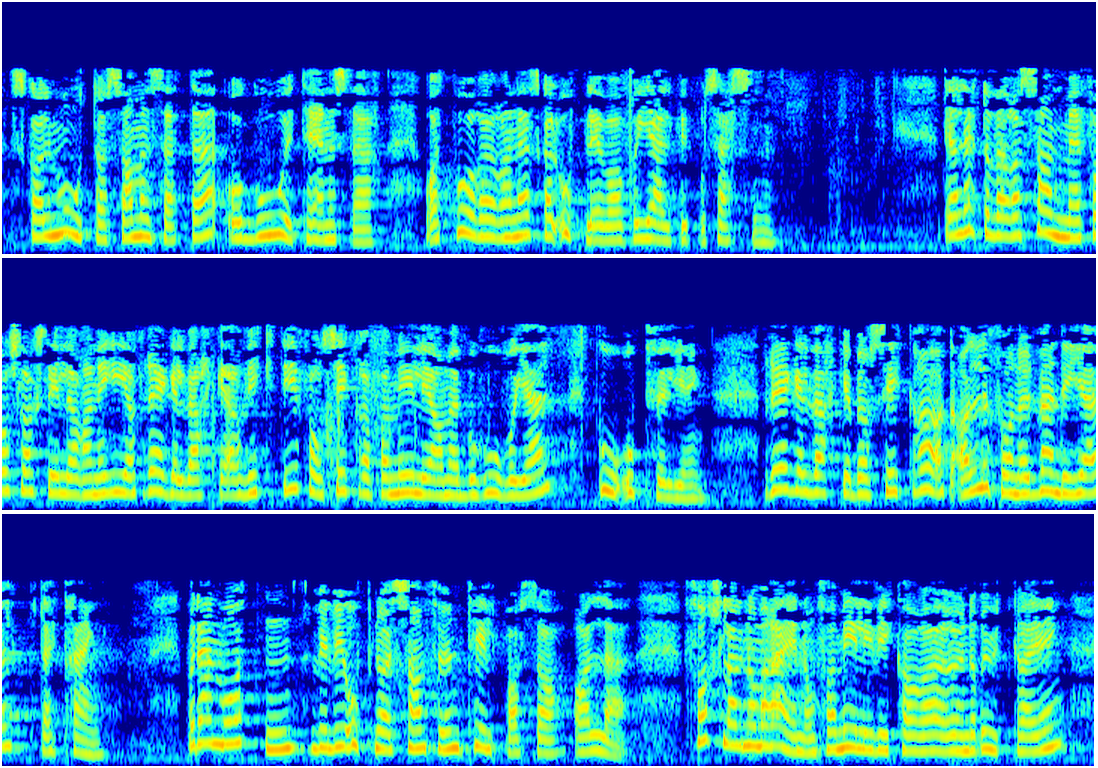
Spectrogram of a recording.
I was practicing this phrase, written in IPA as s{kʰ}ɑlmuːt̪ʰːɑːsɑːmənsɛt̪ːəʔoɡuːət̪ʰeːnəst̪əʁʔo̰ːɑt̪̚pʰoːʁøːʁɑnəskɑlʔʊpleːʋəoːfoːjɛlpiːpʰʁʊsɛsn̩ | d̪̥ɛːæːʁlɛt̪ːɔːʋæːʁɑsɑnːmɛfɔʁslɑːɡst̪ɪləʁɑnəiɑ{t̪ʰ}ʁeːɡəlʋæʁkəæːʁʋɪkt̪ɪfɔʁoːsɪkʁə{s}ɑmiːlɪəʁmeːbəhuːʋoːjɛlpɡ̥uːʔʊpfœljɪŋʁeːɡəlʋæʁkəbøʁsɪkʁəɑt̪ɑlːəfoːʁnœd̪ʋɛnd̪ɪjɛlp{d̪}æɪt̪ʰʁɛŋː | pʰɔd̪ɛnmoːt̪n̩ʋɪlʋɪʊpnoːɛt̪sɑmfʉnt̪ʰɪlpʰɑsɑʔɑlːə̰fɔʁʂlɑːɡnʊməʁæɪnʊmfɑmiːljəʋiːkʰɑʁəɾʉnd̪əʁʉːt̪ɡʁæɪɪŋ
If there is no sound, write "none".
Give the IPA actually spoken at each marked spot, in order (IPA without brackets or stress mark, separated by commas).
k, t̪, f, d̪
